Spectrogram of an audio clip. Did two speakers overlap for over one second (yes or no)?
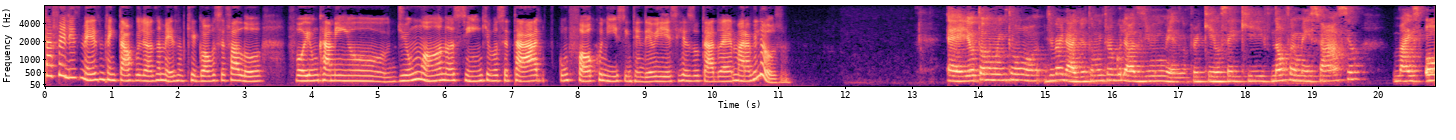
no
